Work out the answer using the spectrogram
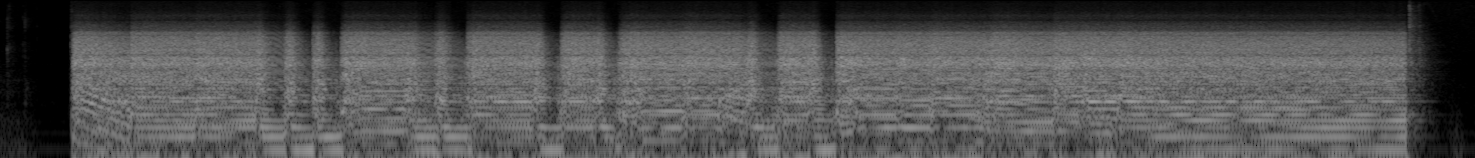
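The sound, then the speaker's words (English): A distorted electric guitar riff with subtle room reverb plays loud and steady, punctuated by several short, sharp stops. It cuts off near the end, leaving a brief ringing tail. “I was going for more of a roomy sound, so I added a room reverb to the guitars just to give it a bit more of space,”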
